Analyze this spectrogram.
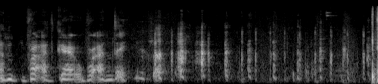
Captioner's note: laughs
